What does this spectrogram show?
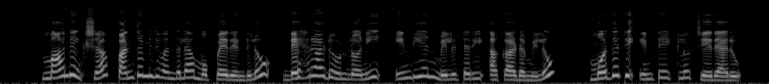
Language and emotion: Telugu, neutral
